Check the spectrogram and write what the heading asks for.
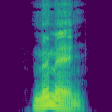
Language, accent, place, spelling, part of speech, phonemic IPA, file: German, Germany, Berlin, mümmeln, verb, /ˈmʏməln/, De-mümmeln.ogg
- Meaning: to nibble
